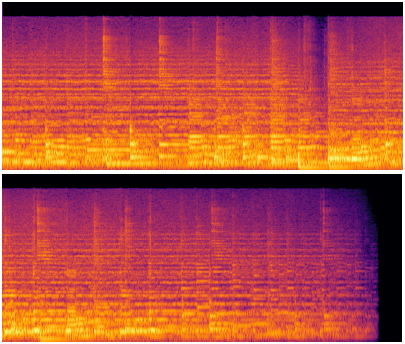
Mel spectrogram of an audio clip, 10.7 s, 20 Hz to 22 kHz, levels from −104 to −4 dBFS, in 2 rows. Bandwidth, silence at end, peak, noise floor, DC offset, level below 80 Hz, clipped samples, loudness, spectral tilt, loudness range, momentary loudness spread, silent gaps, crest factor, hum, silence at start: 16.5 kHz; 0.6 s; 0 dBFS; -40 dBFS; under 0.1%; -36 dBFS; under 0.1%; -15 LUFS; -5.5 dB/octave; 7 LU; 13 LU; none; 14 dB; none; 0 s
